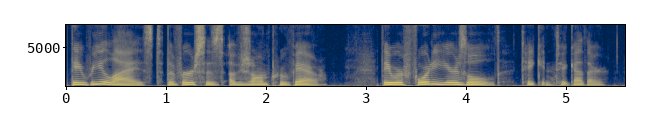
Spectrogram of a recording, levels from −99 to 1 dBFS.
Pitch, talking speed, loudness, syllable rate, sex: 205 Hz, 150 wpm, -19 LUFS, 5.3 syllables/s, female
